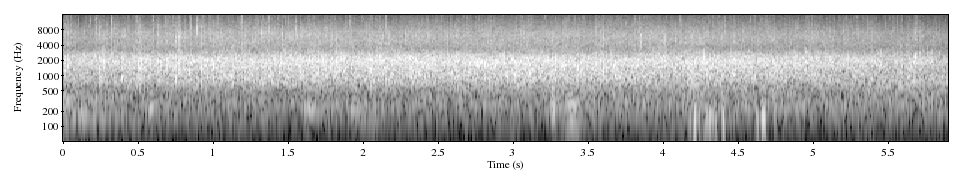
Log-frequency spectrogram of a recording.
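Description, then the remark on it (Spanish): Sustained applause from a large gathering giving applause to the Lord, a dense steady patter of many hands clapping at once, holding even and loud for the whole stretch with no talking over it. “Tercero, denle ese aplauso al Señor.”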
